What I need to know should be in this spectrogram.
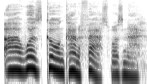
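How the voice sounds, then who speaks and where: Woman narrator doing a shaken crash victim, young, tearful, high and urgent, dry storybook read. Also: measured pace, husky, no echo. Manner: tearful, pleading. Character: frightened injured young woman after a car crash.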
